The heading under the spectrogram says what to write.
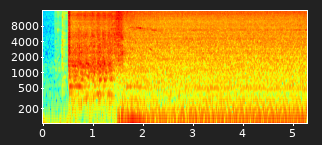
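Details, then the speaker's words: Ford Mustang GT V8 after bearing replacement for a bottom-end knock: starts and settles into an even, steady idle with no knocking; engine sounds good, though a radiator water leak appeared. "The motor sounds good."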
